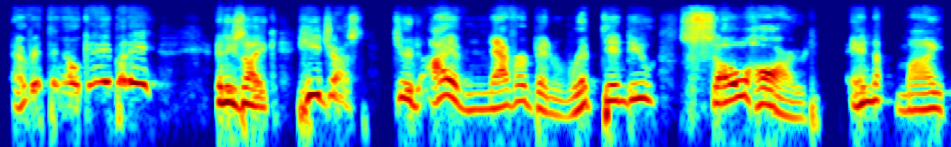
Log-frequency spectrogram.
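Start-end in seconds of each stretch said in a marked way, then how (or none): 0.1-1.0 much higher, careful buddy tone; gentle check-in. Retold or imitated. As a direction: ease into it like checking on a friend. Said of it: "and I'm like".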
